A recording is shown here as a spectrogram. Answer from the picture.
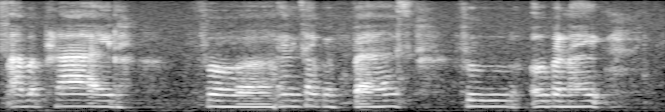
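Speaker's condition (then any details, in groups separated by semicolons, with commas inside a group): Cerebral palsy; from birth, left leg affected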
